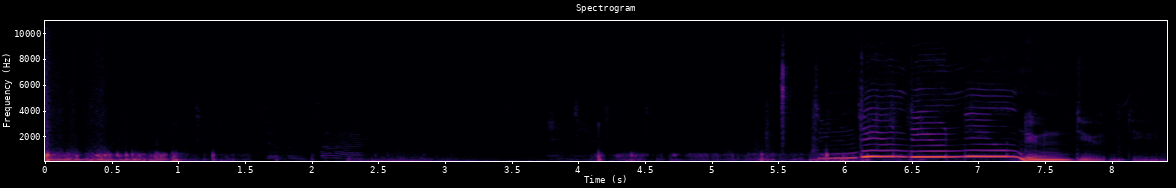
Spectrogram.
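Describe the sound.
A single long, drawn-out cat meow rings out loud near the end, holding a steady pitch before sliding down, after a stretch of quiet, murmured talk.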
